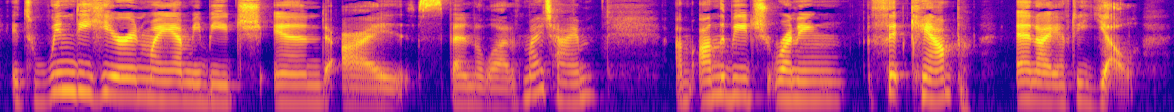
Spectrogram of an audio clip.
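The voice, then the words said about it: Raspy, crackly voice. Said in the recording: “My voice sounds a little bit raspy again. ... today I'm extra crackly”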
